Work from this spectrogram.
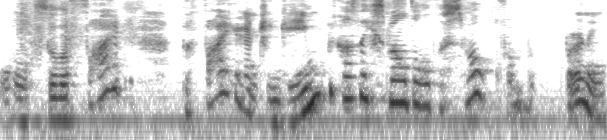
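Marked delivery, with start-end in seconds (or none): none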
